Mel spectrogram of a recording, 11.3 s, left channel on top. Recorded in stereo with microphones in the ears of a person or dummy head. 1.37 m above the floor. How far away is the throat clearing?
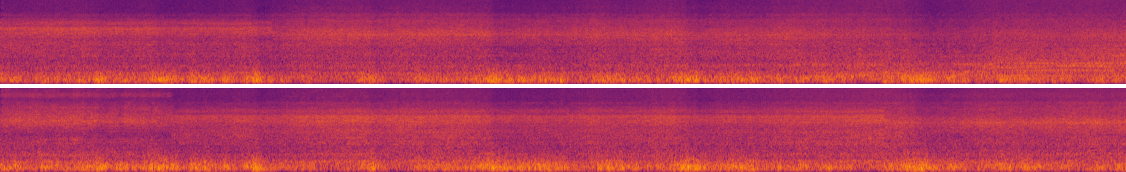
I don't hear throat clearing.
